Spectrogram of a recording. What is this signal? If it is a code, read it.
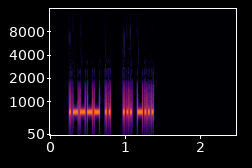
Morse code, heard as a keyed tone, about 50 wpm, 700 Hz. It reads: 1I SB
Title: Winter Field Day Exchanges Encore 50wpm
